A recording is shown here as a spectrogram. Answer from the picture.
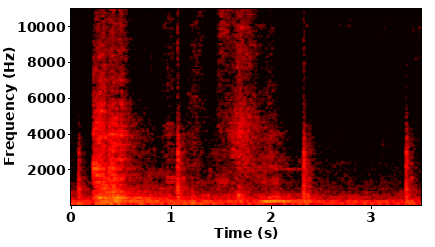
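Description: A metal latch is worked open with a few sharp clanks and rattling mechanical clicks spread over several seconds, followed by the shifting of a door, heard fairly clear.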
